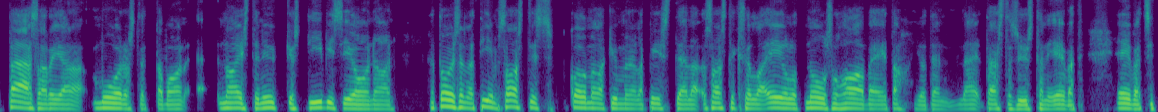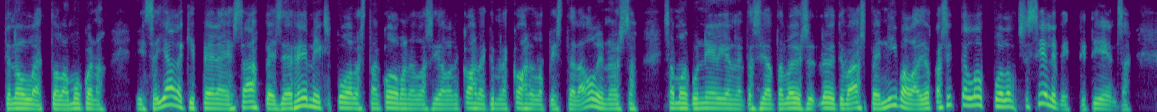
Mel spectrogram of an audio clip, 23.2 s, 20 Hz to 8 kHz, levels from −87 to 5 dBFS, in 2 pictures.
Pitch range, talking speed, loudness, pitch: 120-140 Hz, 130 wpm, -19 LUFS, 125 Hz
